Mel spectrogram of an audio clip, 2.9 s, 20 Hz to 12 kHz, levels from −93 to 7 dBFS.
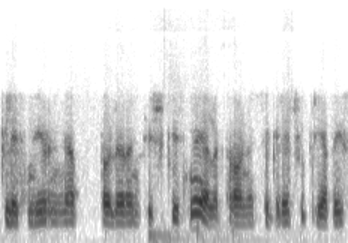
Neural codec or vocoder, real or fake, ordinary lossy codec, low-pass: vocoder, 24 kHz, 100 mel bands, Vocos; fake; Opus, 32 kbps; 10.8 kHz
